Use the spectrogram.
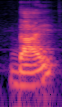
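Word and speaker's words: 大: Ele pode ser lido como dai ou pode ser lido como o, né? Por exemplo, o significa grande e dai também significa grande, mas em algumas palavras vai ser pronunciado o e outras palavras vai ser pronunciado dai. Veja que prolonga, né? O, não é o, é o.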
